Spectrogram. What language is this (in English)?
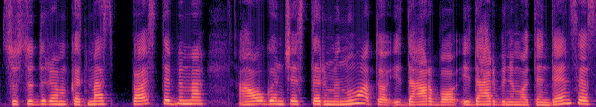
Lithuanian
